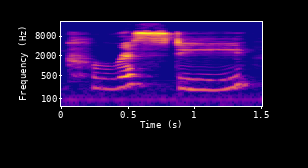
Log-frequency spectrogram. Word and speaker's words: Christy: so happens to be christy rhymes with iste spelt the same way coincidence i think not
